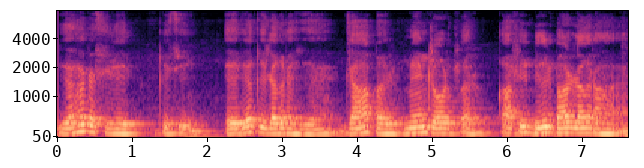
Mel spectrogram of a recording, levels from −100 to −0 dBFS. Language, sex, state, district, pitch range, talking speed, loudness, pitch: Hindi, male, Chandigarh, Chandigarh, 115-130 Hz, 150 wpm, -16 LUFS, 120 Hz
